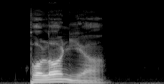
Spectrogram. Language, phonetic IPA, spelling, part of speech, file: Polish, [pɔˈlɔ̃ɲja], Polonia, proper noun, Pl-Polonia.ogg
